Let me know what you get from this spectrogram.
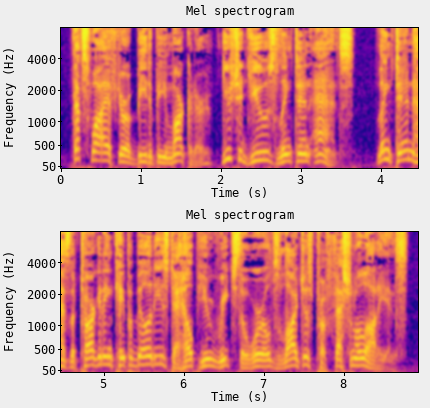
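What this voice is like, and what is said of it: Very deep voice. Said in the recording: “As a person with a very deep voice”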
